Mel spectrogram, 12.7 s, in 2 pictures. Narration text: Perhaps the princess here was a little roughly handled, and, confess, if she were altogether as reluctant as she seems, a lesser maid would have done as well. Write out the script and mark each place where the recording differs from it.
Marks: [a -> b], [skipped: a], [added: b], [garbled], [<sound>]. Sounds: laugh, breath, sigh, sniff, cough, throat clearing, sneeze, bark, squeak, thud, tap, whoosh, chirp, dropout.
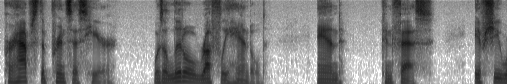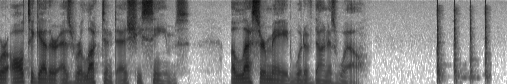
Perhaps the princess here was a little roughly handled, and, confess, if she were altogether as reluctant as she seems, a lesser maid would have done as well. [tap]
